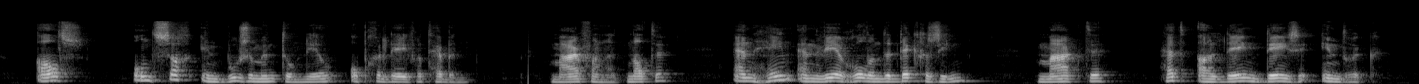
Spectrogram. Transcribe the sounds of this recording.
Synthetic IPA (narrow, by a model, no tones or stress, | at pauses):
ʔɑlˠs | ɔntsɑχɪnbuzəməntonɪːlˠɔpχəlejvəɹthɛbən | maːɹv̥ɑnɦətnɑtə | ɛnɦejnɛnʋɪːɹrɔlˠəndədɛkχəzin | maːktə | hətɑlejndejzəɪndrək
